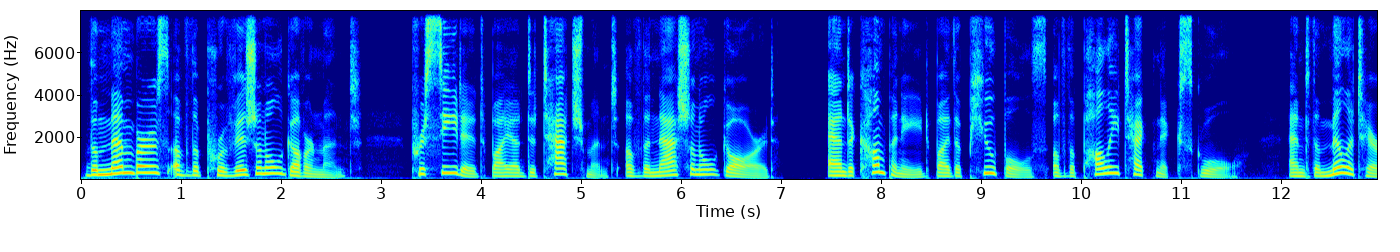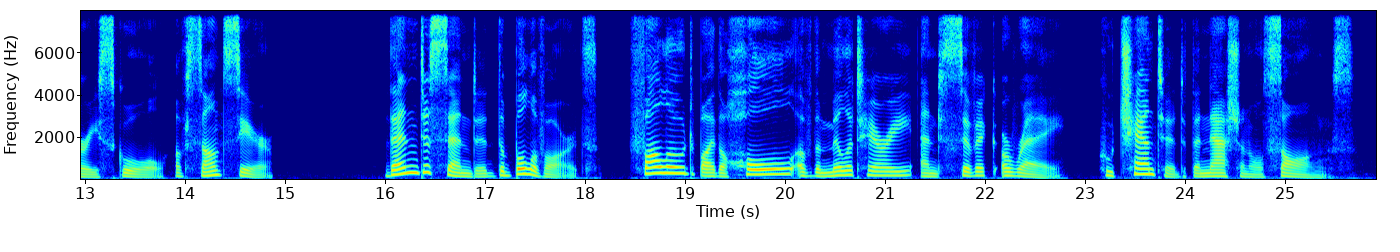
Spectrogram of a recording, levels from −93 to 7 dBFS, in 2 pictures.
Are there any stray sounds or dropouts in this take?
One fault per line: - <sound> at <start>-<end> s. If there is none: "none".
none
